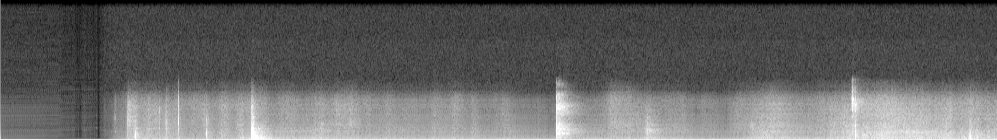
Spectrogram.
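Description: Bedsheets rustle as a person moves in bed.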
